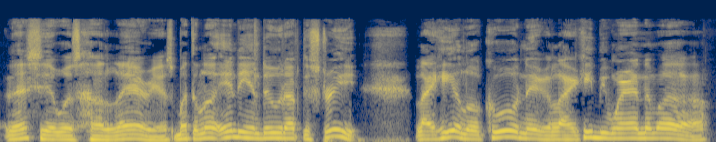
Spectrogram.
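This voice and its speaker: A young podcast host chats casually in a mid-range voice with lively intonation at normal speed. He laughs as he tells stories and does the voices of the people he quotes.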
